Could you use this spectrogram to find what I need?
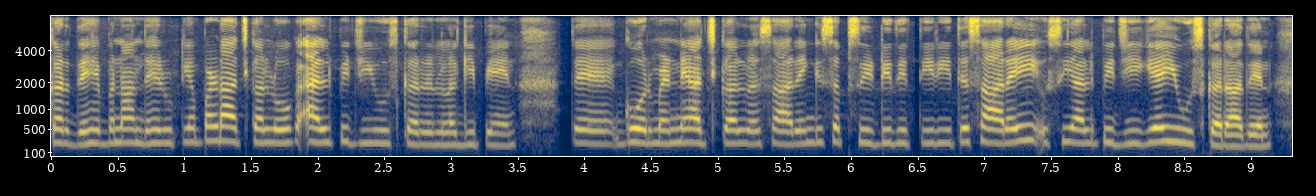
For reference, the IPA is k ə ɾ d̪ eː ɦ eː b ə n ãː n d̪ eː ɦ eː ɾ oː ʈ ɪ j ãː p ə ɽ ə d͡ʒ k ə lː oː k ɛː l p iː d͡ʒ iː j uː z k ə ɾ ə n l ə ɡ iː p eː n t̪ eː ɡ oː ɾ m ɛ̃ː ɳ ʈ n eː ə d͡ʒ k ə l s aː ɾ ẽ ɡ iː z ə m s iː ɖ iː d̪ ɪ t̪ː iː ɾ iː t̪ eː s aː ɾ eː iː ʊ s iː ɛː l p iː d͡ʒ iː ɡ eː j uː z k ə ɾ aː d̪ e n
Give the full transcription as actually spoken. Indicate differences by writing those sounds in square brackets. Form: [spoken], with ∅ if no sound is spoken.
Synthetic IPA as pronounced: k ə ɾ d̪ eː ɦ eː b ə n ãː n d̪ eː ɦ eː ɾ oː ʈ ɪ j ãː p ə ɽ ə d͡ʒ k ə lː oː k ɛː l p iː d͡ʒ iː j uː z k ə ɾ ə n l ə ɡ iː p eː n t̪ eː ɡ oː ɾ m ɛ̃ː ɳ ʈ n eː ə d͡ʒ k ə l s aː ɾ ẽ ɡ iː [s] ə [b] s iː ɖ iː d̪ ɪ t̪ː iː ɾ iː t̪ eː s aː ɾ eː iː ʊ s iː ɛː l p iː d͡ʒ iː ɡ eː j uː z k ə ɾ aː d̪ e n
